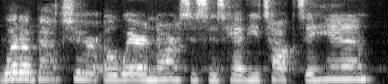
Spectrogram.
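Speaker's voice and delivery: low, calm, sly, hushed, even voice. Retelling how a relative asked about another relative, imitating her low voice. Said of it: "in a low voice".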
